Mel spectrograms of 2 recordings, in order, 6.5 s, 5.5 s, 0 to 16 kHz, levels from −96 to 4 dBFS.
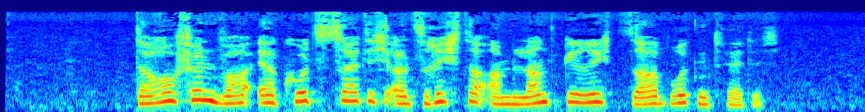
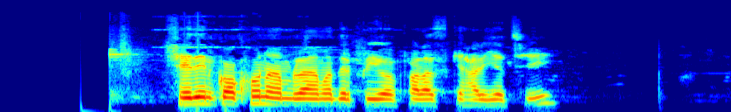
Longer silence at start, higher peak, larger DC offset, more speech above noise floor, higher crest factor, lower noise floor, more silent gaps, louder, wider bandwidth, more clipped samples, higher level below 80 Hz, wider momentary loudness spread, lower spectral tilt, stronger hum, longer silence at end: first, 1 s vs 0.8 s; second, -4 dBFS vs 0 dBFS; neither; second, 39 dB vs 68 dB; about the same, 16 dB vs 18 dB; second, -58 dBFS vs -83 dBFS; neither; second, -19 LUFS vs -16 LUFS; first, 11.5 kHz vs 7 kHz; neither; first, -62 dBFS vs -72 dBFS; second, 10 LU vs 21 LU; about the same, -5.5 dB/octave vs -6 dB/octave; neither; second, 0.8 s vs 1.4 s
